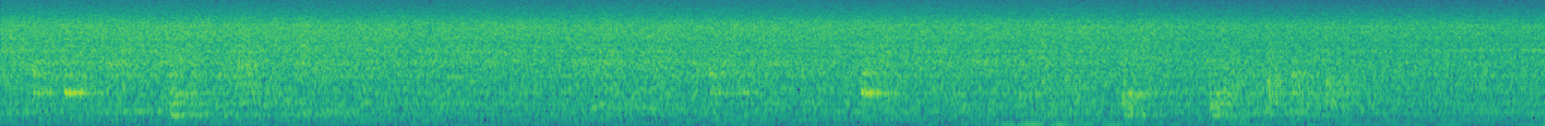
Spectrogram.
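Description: Deshelled prawns sizzling in hot rice bran oil with garlic and ginger paste in a frying pan: a steady hiss of frying.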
